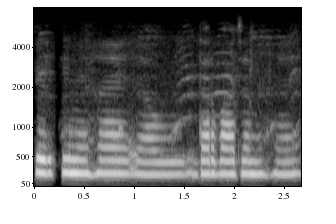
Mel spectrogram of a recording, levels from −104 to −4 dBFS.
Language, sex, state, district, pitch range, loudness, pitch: Chhattisgarhi, female, Chhattisgarh, Jashpur, 210-220 Hz, -27 LUFS, 215 Hz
